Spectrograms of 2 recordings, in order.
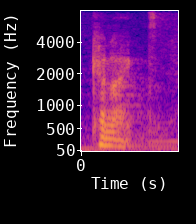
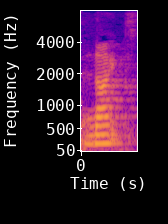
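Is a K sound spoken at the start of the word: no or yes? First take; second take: yes; no. First: A K sound is heard before the N. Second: The word starts with N, no K sound. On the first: The speaker calls it wrong. "not knight" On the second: The speaker calls it right. "We will also pronounce it night"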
